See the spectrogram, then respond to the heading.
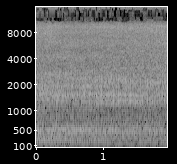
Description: The Deebot X2 Omni robotic vacuum cleaner generates an unusually loud noise during operation. This noise specifically occurs when the main brush motor is running.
